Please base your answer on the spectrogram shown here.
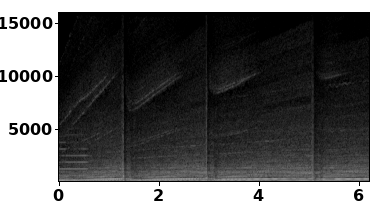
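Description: A race car engine in Real Racing 3 revs hard, climbing in pitch through three quick gear changes, each marked by a brief dip before the whine rises again, loud and continuous.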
